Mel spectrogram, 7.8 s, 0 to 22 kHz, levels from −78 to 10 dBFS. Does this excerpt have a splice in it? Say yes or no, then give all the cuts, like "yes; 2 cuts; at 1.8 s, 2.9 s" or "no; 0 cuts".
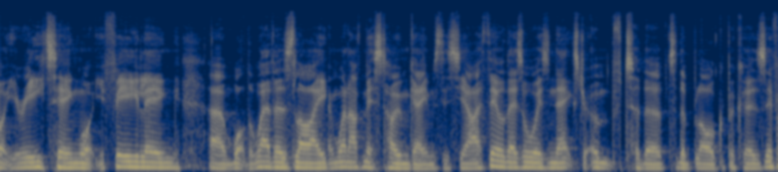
yes; 1 cut; at 3.3 s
